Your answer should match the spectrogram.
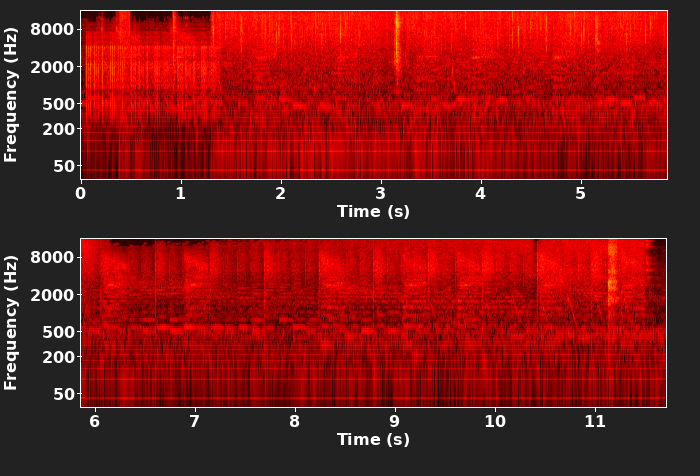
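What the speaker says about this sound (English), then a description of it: "I could see the rain impact on the lens." Steady rain falls in the video game Empty Shell, a dense, even hiss of drops on surfaces that carries unbroken for the whole stretch with no talking.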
